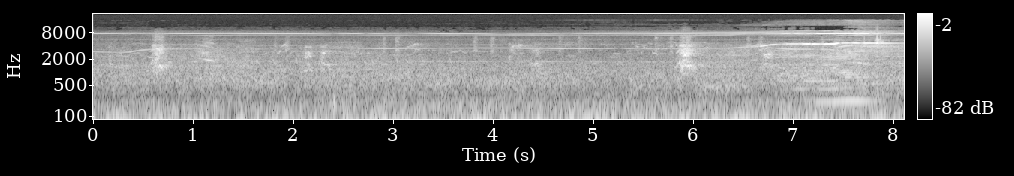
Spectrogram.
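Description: Jupiter Scout RC airplane's battery-powered electric motor and propeller whining faintly overhead, the whine rising in pitch near the end, over wind rumble on the microphone. A bird calls near the end.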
